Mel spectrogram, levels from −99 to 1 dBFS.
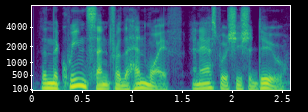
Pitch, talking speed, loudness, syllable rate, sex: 105 Hz, 325 wpm, -16 LUFS, 6.4 syllables/s, male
